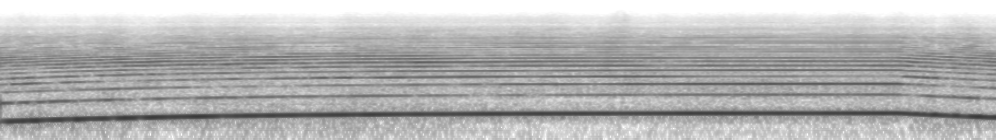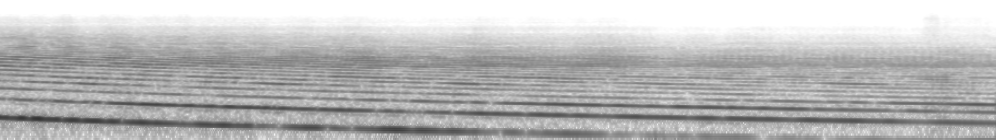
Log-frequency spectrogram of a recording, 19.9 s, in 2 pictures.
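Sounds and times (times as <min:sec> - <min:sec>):
fire engine siren: 0:00.0 - 0:19.9.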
